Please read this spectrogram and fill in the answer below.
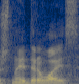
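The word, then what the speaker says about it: Schneider Weisse: второй Шнайдер Вайс кстати возможно правильно читается Шнайдер Вайс это у нас Тап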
